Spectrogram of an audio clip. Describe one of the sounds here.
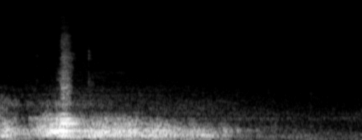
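A car engine rumbles deeply from inside the car, then fades away.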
